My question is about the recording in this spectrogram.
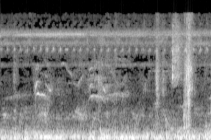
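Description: Quiet rural outdoor background with a few faint, short bird calls in the first two seconds, and a few soft clicks near the end.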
